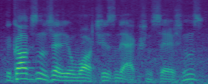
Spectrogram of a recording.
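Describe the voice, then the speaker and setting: An actor playing a courteous British naval first lieutenant with a British accent and brisk manner in a radio drama. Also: male voice, medium pitch, big pitch swings, lightly acted. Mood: brisk, friendly. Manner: brisk, polite, officer-like. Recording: faintly noisy radio drama recording.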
